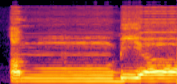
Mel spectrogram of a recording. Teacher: नून साकिन के बाद बा आया तो मीम की आवाज से पढ़ते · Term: इखलाब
